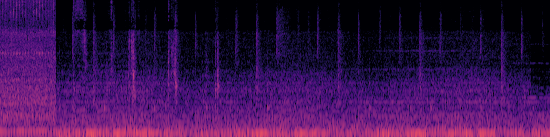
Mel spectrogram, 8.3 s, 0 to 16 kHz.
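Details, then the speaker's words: Acura RSX, warm engine, previously low rough idle with stalling, after idle air control valve and throttle body cleaning: low even idle holding steady near 700 rpm with no drooping or hunting; idle healthy, relearn underway. "RPMs are sitting right around 700, perfect, right where they should be, solid. It's no longer drooping down, it's no longer hunting, trying to go up and down."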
